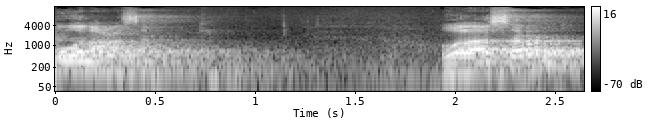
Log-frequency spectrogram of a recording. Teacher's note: berarti dia rnya dibaca tipis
